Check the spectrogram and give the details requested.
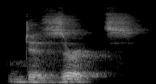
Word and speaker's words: desserts: book on southwestern desserts desserts not deserts really dry climate deserts deserts notice the word stress on the second syllable as compared to the word stress here on the first syllable so if we're talking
